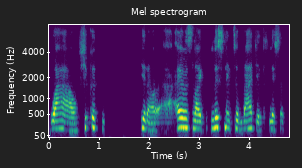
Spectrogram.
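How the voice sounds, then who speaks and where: Mellow, enthusiastic woman telling her story. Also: fairly low pitch, moderate pace, dry recording, low-quality recording. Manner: enthusiastic, effusive. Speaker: fertility doctor, interview guest. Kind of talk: casual personal storytelling in an interview.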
